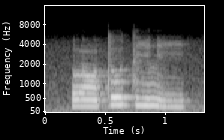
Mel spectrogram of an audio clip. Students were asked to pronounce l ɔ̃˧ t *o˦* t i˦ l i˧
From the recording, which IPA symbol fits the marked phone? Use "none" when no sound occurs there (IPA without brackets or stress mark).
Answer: o˦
